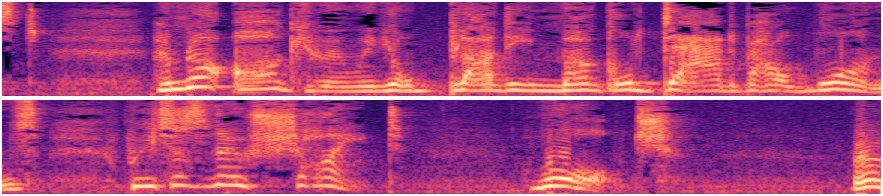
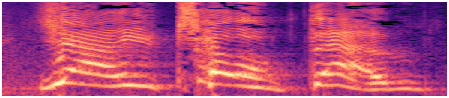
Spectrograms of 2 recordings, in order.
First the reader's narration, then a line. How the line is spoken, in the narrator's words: Timothy shouted happily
